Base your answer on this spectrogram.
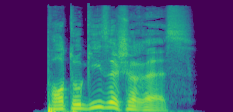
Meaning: strong/mixed nominative/accusative neuter singular comparative degree of portugiesisch
- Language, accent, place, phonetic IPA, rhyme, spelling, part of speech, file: German, Germany, Berlin, [ˌpɔʁtuˈɡiːzɪʃəʁəs], -iːzɪʃəʁəs, portugiesischeres, adjective, De-portugiesischeres.ogg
